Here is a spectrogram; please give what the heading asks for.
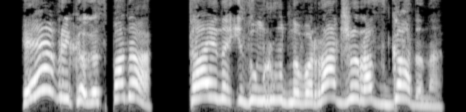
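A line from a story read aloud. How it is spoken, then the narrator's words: Shouted. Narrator (Russian): Свит Чайлд крикнул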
